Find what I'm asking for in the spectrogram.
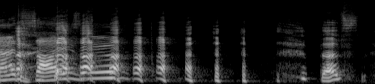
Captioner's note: laughing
